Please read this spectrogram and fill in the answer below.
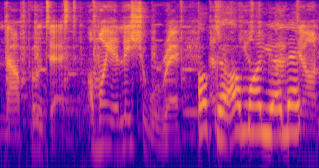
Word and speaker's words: Omoyele: protest, Omoyele Sowore, okay, Omoyele, that name I could not pronounce well. It's Omoyele.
